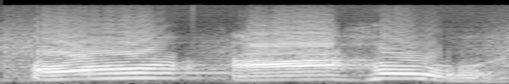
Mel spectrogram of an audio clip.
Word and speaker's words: Oahu: That's Oahu, if you're wondering. These Hawaiian pronunciations are really something.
